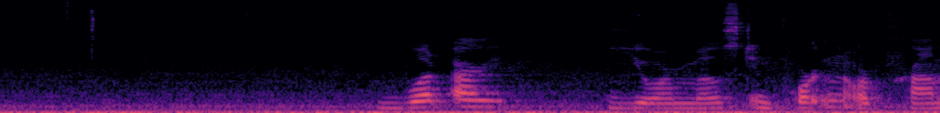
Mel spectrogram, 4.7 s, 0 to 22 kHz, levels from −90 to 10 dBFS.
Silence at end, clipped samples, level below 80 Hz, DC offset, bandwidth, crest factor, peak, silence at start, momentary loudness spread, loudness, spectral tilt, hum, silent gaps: 0 s; under 0.1%; -42 dBFS; under 0.1%; 11.5 kHz; 16 dB; -18 dBFS; 0 s; 15 LU; -37 LUFS; -8 dB/octave; none; none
